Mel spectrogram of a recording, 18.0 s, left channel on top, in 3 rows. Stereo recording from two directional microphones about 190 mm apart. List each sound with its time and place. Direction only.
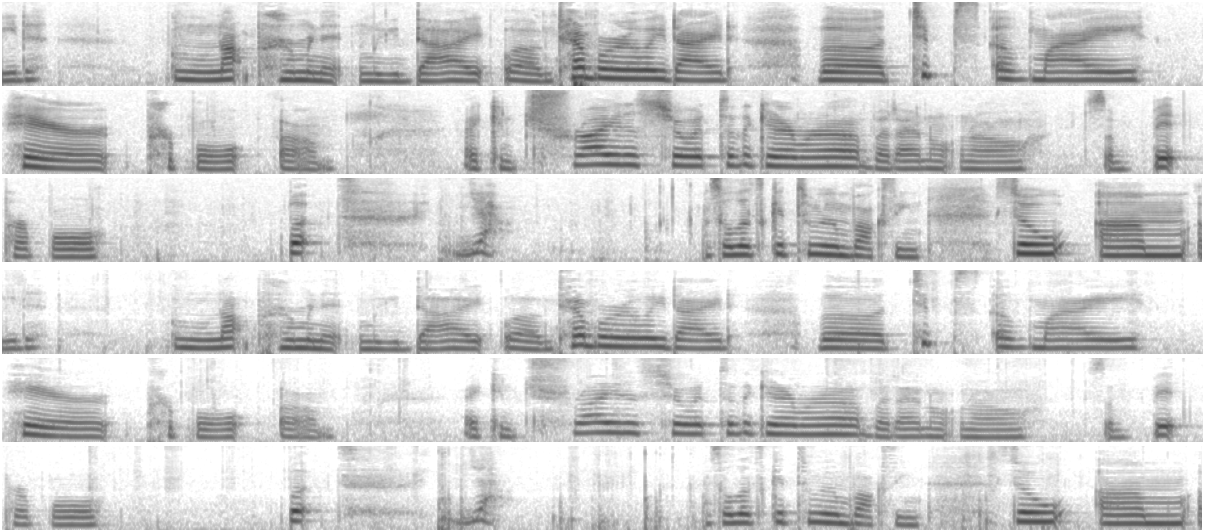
0.8 s speech: 5° left (ahead or behind)
7.0 s speech: 15° left (ahead or behind)
12.3 s speech: 15° left (ahead or behind)
13.4 s speech: 5° right (ahead or behind)
15.5 s speech: 15° left (ahead or behind)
